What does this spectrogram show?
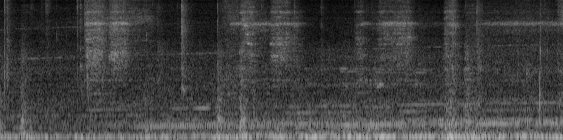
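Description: A train running, heard from inside the car: a steady low rumble with irregular clicks as the wheels pass over the track.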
